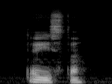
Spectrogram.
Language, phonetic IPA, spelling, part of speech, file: Polish, [tɛˈʲista], teista, noun, LL-Q809 (pol)-teista.wav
